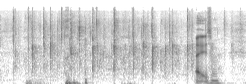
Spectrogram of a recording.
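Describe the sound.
An audience at a meeting breaks into steady applause for a man, many hands clapping in a dense, even patter for several seconds, with a voice briefly calling out over it near the end.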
